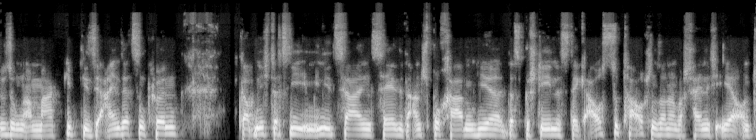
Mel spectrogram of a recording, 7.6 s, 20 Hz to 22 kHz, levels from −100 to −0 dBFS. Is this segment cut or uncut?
uncut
